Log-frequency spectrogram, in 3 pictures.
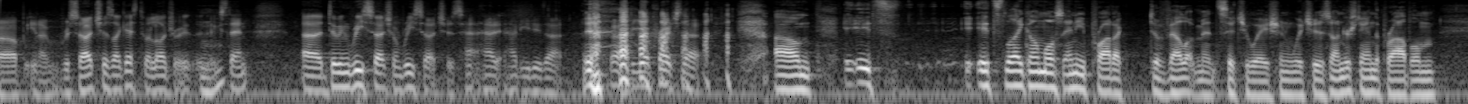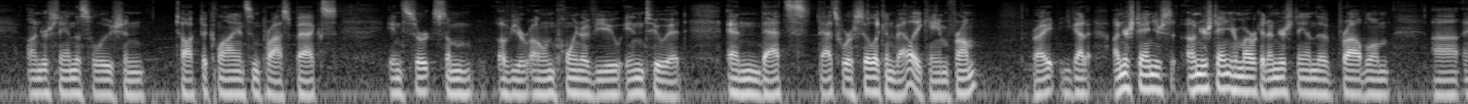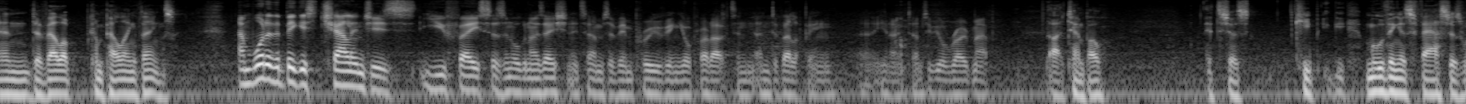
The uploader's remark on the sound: Recorded live at the UXDX conference in New York.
